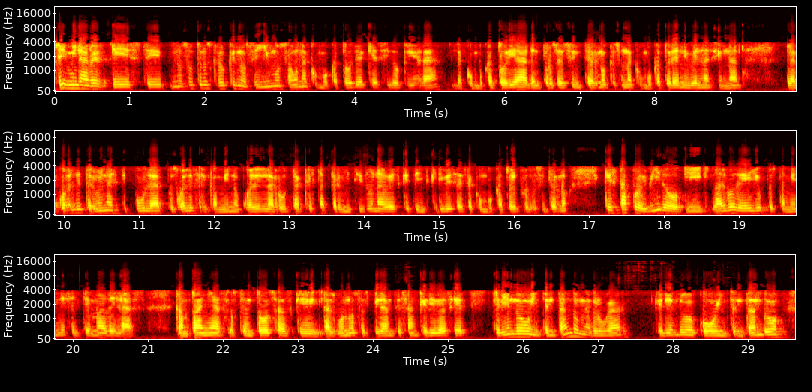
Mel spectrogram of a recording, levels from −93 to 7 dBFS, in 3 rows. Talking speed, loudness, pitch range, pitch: 170 wpm, -18 LUFS, 105-120 Hz, 110 Hz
